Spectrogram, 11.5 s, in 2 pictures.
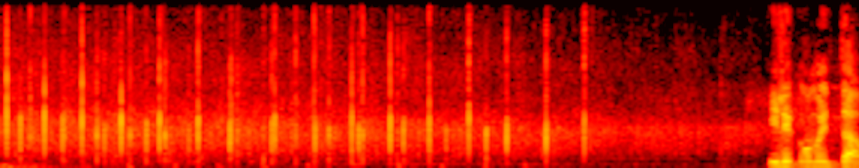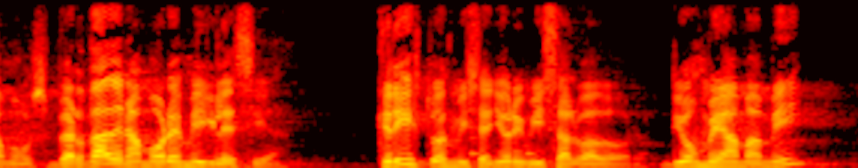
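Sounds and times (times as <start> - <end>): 
audience applause: 0.0 - 5.5
speech: 5.1 - 11.2.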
